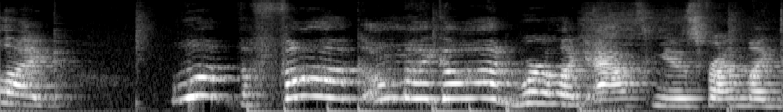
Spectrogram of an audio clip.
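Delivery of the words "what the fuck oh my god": high-pitched mock shock; shocked reaction. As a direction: act out stunned alarm, way up high. Retells group's shock at a collapse.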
